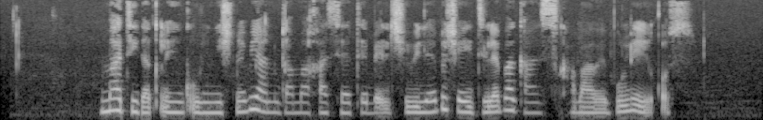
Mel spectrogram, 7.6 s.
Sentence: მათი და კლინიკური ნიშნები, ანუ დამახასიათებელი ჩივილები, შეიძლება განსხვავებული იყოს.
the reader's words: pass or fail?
pass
